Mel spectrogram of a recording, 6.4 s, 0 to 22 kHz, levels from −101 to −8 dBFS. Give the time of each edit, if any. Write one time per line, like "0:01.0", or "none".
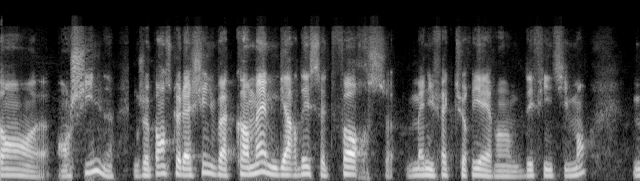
0:01.3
